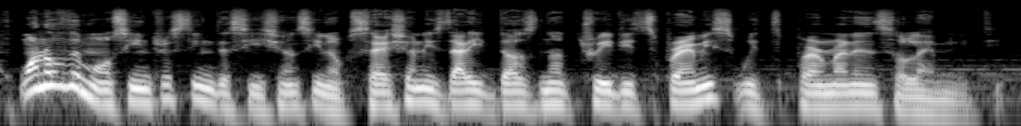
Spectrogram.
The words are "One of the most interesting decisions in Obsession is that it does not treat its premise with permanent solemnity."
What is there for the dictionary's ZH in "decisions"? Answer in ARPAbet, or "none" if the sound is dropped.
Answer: SH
